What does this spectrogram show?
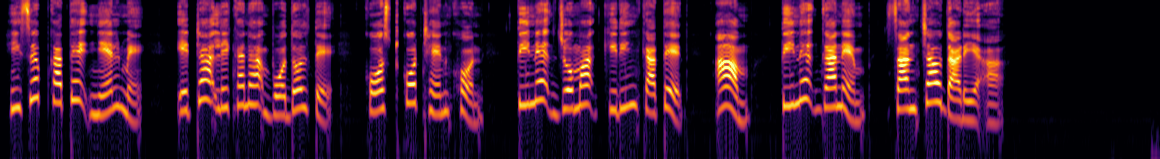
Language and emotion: Santali, neutral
